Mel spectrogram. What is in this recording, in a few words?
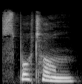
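"spot on", British English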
